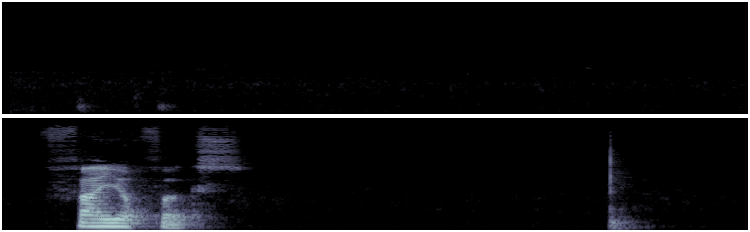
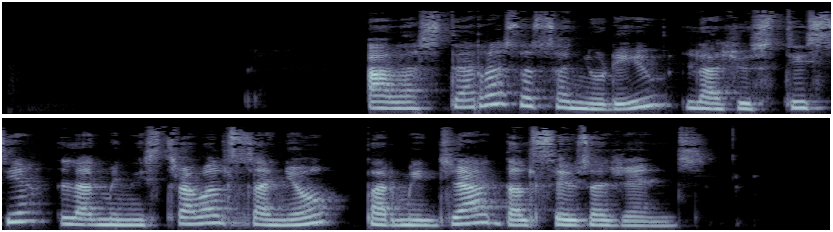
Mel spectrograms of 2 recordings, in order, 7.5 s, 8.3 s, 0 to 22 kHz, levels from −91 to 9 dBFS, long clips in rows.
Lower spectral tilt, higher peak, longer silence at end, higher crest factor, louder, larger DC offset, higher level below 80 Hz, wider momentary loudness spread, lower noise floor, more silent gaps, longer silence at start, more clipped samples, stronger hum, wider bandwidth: first, -7 dB/octave vs -4 dB/octave; about the same, -2 dBFS vs -2 dBFS; about the same, 0.65 s vs 0.65 s; about the same, 24 dB vs 20 dB; about the same, -18 LUFS vs -20 LUFS; neither; about the same, -68 dBFS vs -70 dBFS; first, 18 LU vs 6 LU; second, -84 dBFS vs under -90 dBFS; neither; first, 4.1 s vs 1.85 s; neither; neither; about the same, 15 kHz vs 16 kHz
